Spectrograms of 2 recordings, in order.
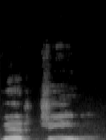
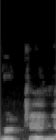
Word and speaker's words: Virginie: Because I saw a video and it said it's pronounced Virginie. And I'm like, am I saying it right? Hopefully. Because I think before I was saying Virginia, and I'm like, that's not her name.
